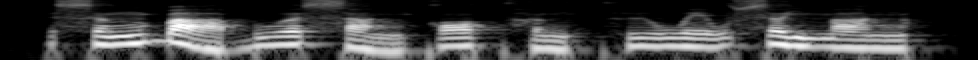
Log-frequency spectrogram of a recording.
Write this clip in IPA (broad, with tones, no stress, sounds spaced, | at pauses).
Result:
s ə˧˥ ŋ ɓ aː˨˩˨ ɓ u˧ ə̯ s a˨˩˨ ŋ k ɔ˧ t̪ʰ ə˨˩ ŋ t̪ʰ ɨ˧ w e˧˥ w s ə˧ j m a˧ ŋ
